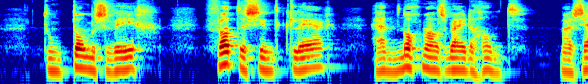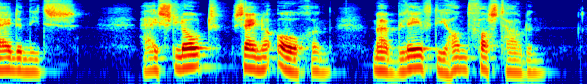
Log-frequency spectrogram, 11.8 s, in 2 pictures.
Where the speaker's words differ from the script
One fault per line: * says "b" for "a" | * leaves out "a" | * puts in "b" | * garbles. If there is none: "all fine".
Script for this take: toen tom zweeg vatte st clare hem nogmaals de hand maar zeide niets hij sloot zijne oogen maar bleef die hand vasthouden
* puts in "bij"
